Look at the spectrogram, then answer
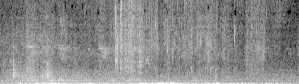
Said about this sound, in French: Alors là, j'arrose des céleris euh, raves, des fenouilles, et puis des choux de Bruxelles.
